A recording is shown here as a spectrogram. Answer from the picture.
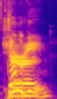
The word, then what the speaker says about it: Delevingne: It's Delevingne. – Delevingne? Oh my God, why am I making it more difficult than what it is? Okay, Cara Delevingne.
